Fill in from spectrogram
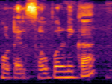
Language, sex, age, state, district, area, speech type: Kannada, male, 30-45, Karnataka, Shimoga, rural, spontaneous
